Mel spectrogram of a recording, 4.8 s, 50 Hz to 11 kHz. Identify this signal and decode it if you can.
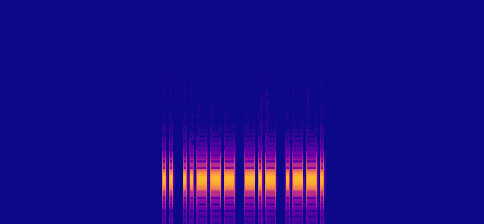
Morse code, heard as a keyed tone, about 36 wpm, 700 Hz. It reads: I2KP
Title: DXCC-100 Call Signs - 4 Characters - Repeated 3x - 35wpm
